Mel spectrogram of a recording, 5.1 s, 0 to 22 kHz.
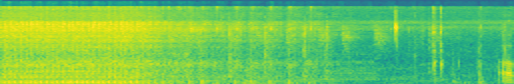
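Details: Yamaha Lagenda 115 Fi, hard starting and not holding idle: single-cylinder putters evenly for about a second, then fades and dies off throttle; dirty throttle body starving idle.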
